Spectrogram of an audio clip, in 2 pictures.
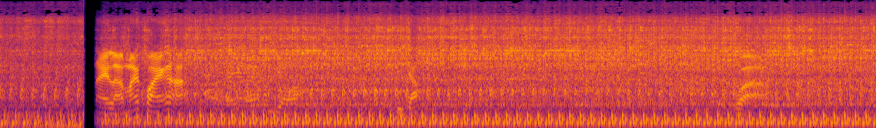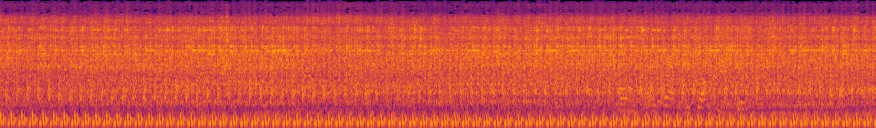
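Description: A drilling machine engine runs with a steady, rapid throb.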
